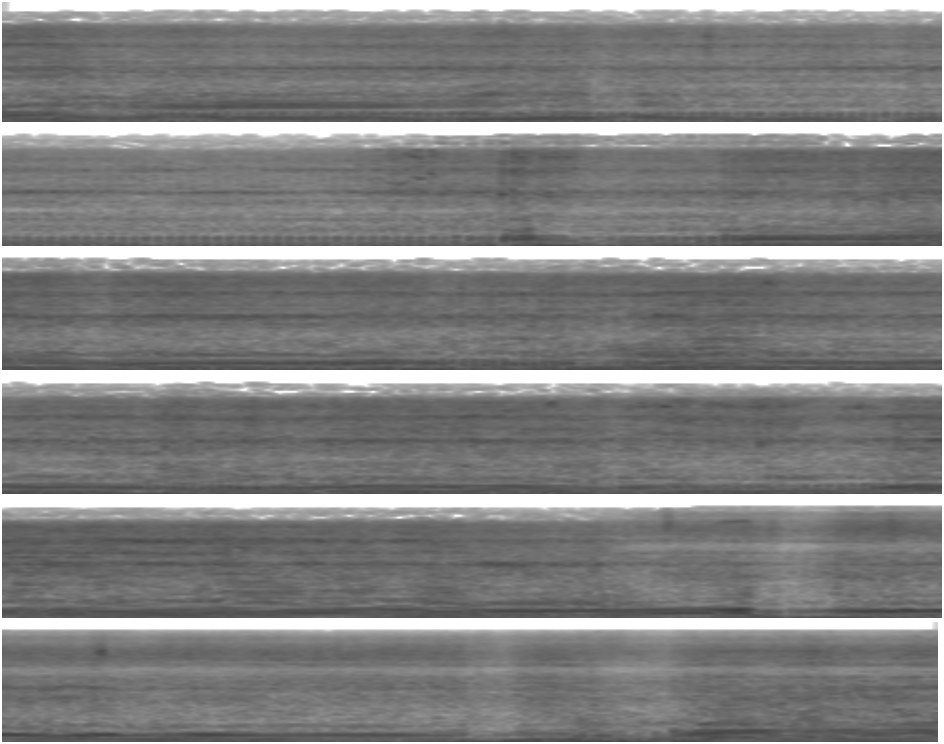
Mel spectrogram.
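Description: Enduro motorcycle engine heard close up from the bike carrying the camera, running at low revs and rising and falling in pitch with short throttle changes as it climbs a rocky trail.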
